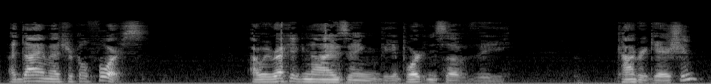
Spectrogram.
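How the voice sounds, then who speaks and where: A middle-aged man with a husky voice at an average pitch speaks as a rabbi teaching scripture. He is measured and explanatory, leaving deliberate pauses between phrases. The audio is dull and lo-fi. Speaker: rabbi and show host. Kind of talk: short religious teaching to camera. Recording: dull, lo-fi webcam-style audio.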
